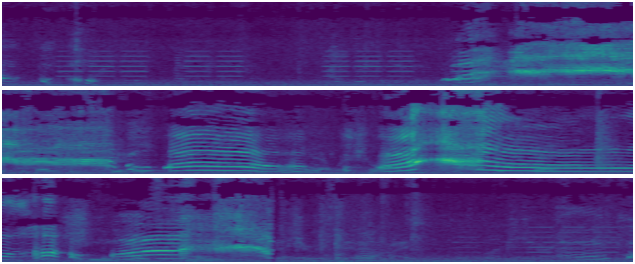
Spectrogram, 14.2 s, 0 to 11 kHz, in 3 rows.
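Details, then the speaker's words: A 9-month-old baby girl cries after tongue-tie surgery (frenotomy). Loud, strained wailing comes in bursts with sobbing breaths between them in a quiet room. She is crying as if in pain after the procedure. "crying but I don't I really don't think so like she was really crying like she was in pain so yeah"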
